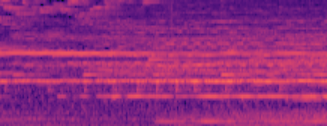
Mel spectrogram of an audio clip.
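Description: Chamber orchestra playing contemporary music: several high tones held together, with a low note entering and held from about two seconds in.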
